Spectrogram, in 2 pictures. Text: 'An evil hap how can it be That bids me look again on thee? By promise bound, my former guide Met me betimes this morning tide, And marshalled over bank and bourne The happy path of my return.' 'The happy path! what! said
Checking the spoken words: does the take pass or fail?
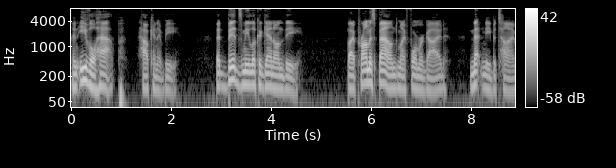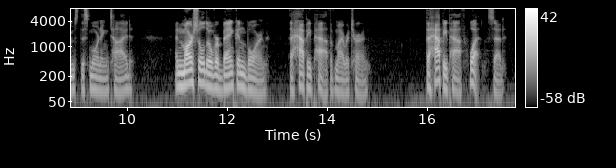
pass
